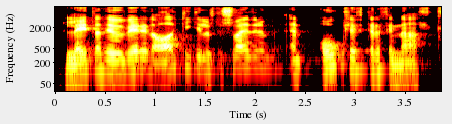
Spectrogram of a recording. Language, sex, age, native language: Icelandic, male, 30-39, Icelandic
